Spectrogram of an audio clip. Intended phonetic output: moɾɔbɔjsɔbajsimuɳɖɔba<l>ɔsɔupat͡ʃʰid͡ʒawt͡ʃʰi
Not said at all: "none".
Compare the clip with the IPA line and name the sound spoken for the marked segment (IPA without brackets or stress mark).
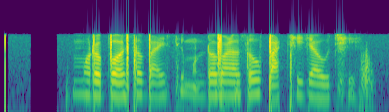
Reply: ɭ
